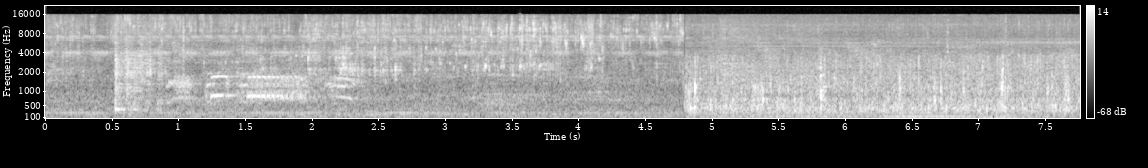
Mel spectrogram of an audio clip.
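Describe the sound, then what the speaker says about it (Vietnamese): A large pot of Vietnamese black bean sweet soup with coconut milk and sticky rice boils hard, a steady bubbling seethe throughout; roosters crow in the background early on, and a splash and clatter come midway. "Nồi chè sôi dữ lắm luôn."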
